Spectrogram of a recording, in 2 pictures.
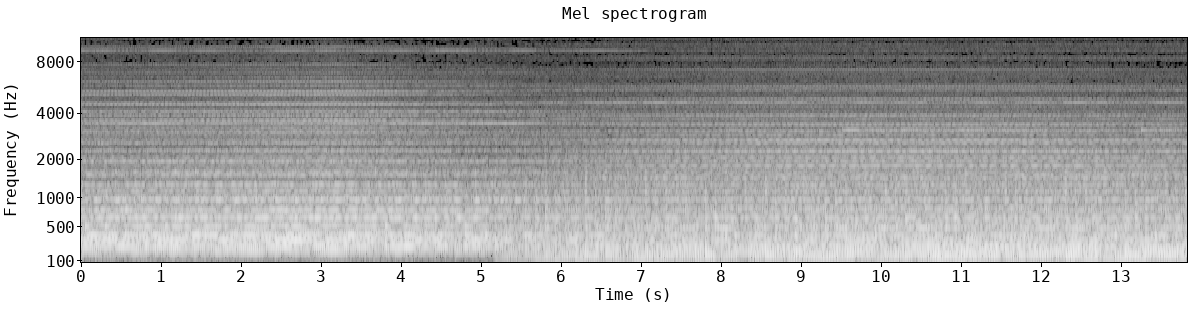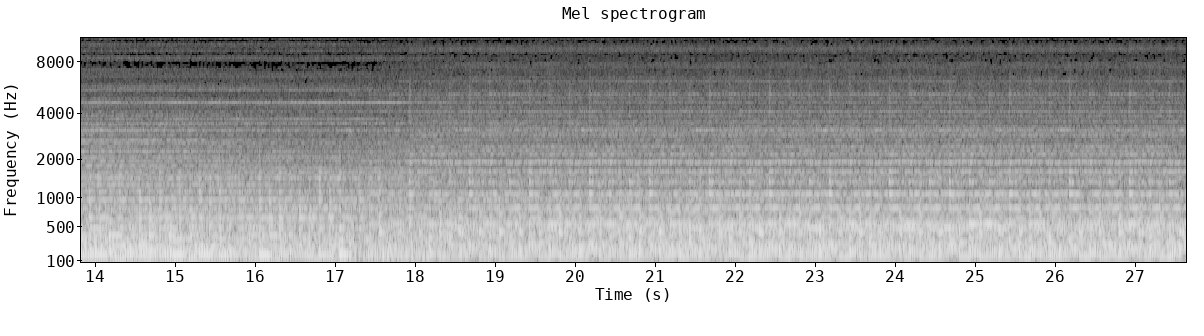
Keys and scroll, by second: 0.2 3, 3.7 Delete, 4.9 Delete, 5.6 ], 14.0 Delete, 14.4 Delete, 17.1 ], 23.4 Escape.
